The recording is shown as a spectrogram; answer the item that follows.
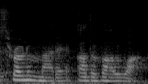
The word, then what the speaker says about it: Valois: Valois.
